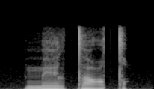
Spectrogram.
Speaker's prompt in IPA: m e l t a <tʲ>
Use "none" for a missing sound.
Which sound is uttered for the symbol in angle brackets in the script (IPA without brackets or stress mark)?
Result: tˤ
